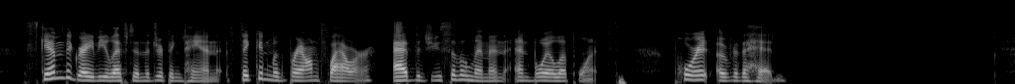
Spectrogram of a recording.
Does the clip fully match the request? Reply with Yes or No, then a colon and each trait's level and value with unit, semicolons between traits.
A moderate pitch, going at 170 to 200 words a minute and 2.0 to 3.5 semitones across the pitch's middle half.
No: medium, 180 Hz; average, 160 wpm; narrow, 2.5 semitones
